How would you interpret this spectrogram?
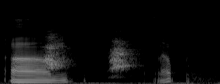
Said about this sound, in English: Now the dog's barking. God damn. I'm going to ignore the dog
